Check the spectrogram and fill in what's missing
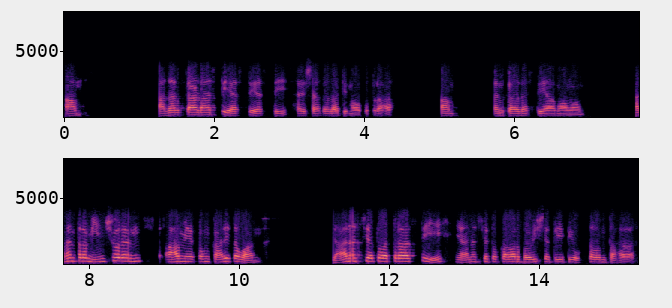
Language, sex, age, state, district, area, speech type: Sanskrit, male, 45-60, Karnataka, Bangalore Urban, urban, conversation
